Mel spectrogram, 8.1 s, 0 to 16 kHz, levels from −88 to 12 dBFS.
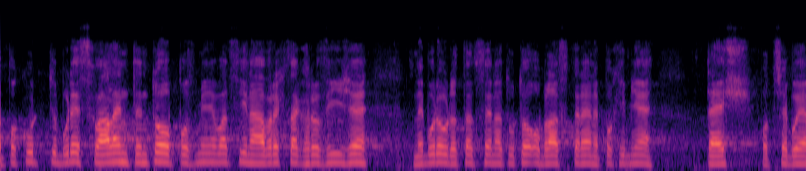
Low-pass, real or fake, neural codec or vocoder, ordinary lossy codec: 7.2 kHz; real; none; Opus, 16 kbps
